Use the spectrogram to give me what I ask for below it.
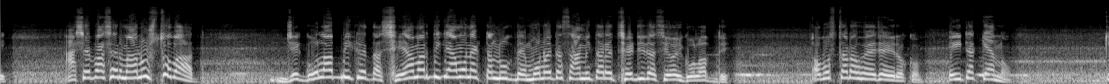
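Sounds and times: motorcycle engine hum: 0.0 - 11.0
road noise: 0.0 - 11.0
man talking: 2.7 - 7.4, 8.1 - 10.2.

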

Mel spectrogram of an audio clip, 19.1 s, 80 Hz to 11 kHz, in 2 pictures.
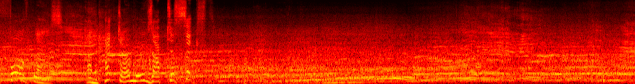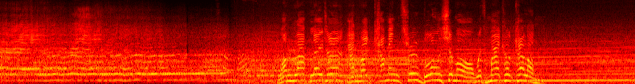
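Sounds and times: race car engine at speed: 0.0 - 19.0.

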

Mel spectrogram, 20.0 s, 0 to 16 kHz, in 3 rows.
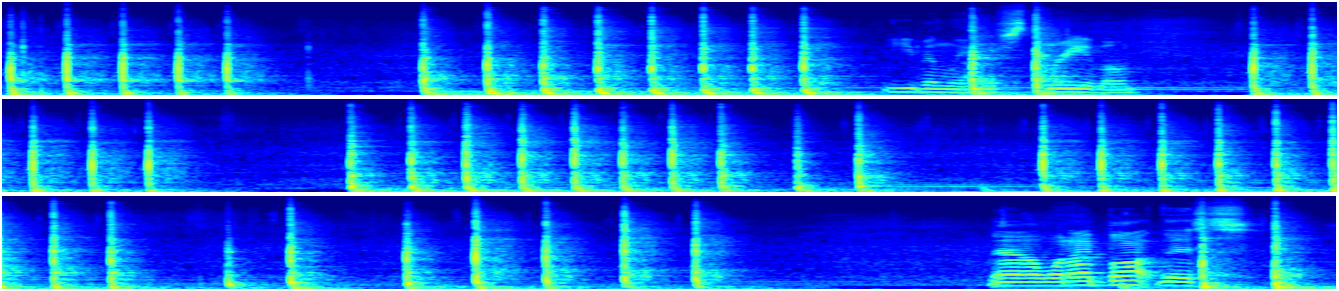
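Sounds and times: rubber mallet tapping metal: 0.0 - 7.8, 8.4 - 17.2.

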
